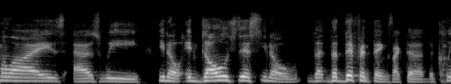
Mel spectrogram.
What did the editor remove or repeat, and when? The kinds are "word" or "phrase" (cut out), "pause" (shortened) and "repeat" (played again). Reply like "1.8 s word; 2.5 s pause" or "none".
1.5 s pause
